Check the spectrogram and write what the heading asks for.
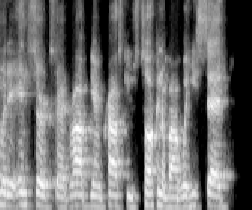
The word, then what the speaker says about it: Gronkowski: Gronkowski. Gronkowski, right?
